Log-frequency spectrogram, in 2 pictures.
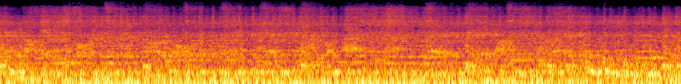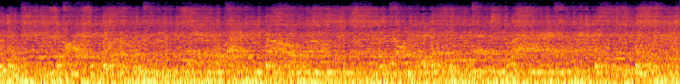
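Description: Death metal band playing live at full volume: distorted guitars and bass over fast, dense drumming, with harsh shouted vocals, heard from the crowd.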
